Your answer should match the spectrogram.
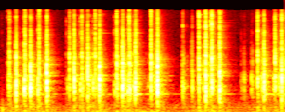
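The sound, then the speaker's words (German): Rapid, loud clicky typing on an IBM Model M mechanical keyboard, bursts of sharp keystrokes in quick clusters with brief pauses between them, with no voices. “Machen wir, tippe ich jetzt hier mal kurz die Tasten an.”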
